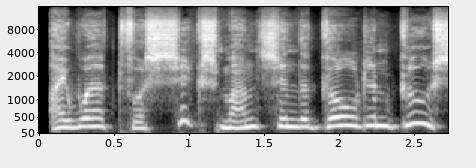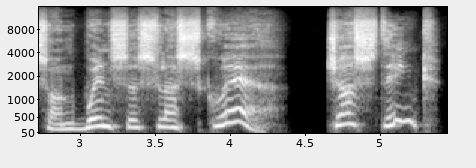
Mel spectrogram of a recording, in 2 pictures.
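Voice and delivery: high, brisk matronly hotel cook; head cook voice. Acted. Head cook offering Carl a job, high and bustling. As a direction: lift the pitch high for the kindly head cook.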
